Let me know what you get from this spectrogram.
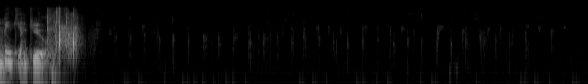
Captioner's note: audience clapping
